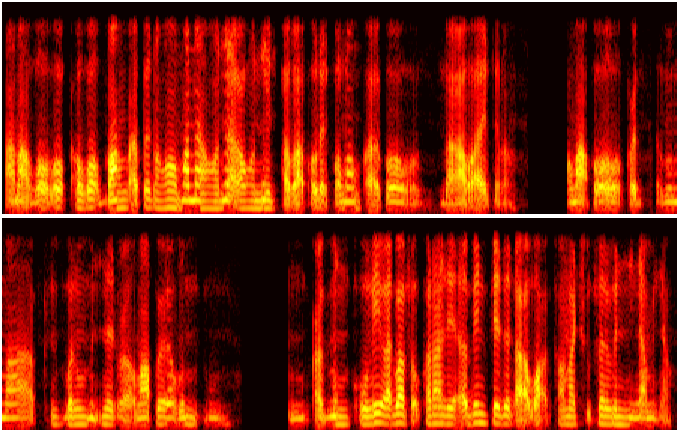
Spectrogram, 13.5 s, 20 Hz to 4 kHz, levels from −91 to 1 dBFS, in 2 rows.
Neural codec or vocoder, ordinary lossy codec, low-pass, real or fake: autoencoder, 44.1 kHz, a latent of 192 numbers a frame, MeloTTS; none; 3.6 kHz; fake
